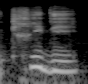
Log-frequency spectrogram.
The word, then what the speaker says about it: crédit: ولاحظوا على أن crédit نجد في آخر الكلمة T. Le crédit. Un crédit. De crédit ولكن T لا تنطق.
